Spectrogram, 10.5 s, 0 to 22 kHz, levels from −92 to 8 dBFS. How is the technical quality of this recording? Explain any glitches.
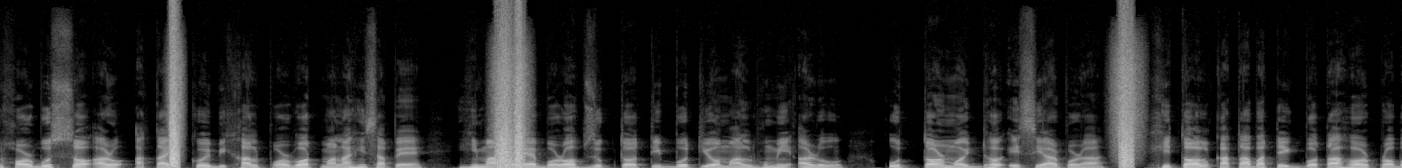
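Three brief wireless microphone noise hits, at 1.22–1.40 s, 3.64–4.02 s and 8.29–8.61 s, mar the speech. Each is a swish of static as the FM radio signal fades and receiver hiss swamps it. Unlike a digital dropout, which falls silent, the signal fills with noise.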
